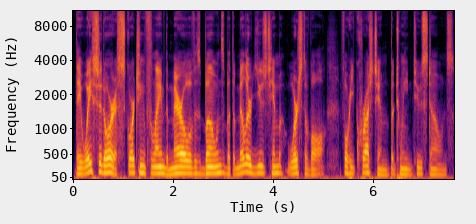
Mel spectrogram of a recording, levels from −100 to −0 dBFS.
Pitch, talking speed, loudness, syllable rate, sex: 120 Hz, 205 wpm, -18 LUFS, 5.1 syllables/s, male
